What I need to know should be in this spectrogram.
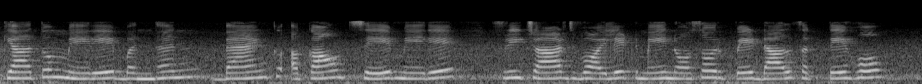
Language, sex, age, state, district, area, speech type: Urdu, female, 18-30, Telangana, Hyderabad, urban, read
